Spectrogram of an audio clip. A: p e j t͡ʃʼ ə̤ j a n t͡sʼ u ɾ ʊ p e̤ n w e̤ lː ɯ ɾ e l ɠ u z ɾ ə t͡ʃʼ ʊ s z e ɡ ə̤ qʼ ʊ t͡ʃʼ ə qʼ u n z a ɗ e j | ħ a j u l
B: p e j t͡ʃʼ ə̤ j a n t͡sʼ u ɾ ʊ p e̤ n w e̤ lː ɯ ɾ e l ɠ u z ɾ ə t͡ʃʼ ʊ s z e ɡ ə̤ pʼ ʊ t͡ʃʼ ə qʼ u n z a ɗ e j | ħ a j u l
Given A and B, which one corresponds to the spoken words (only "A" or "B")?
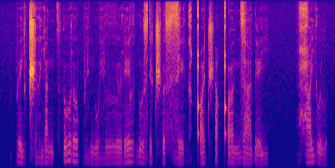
A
